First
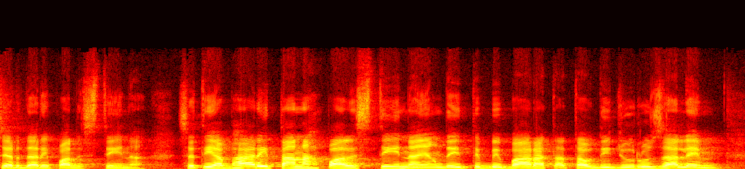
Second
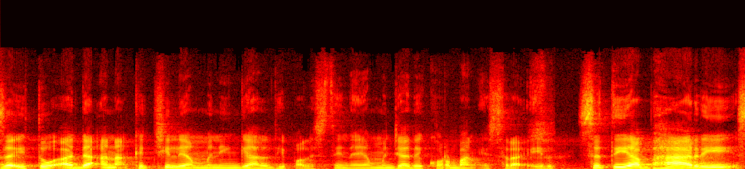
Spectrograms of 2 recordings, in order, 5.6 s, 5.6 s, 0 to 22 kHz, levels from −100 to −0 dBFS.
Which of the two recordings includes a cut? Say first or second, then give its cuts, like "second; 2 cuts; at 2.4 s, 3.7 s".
second; 1 cut; at 4.0 s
